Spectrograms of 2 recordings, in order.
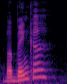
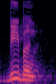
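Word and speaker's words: bibingka: Babinka? – Babinka. – Bibinka.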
